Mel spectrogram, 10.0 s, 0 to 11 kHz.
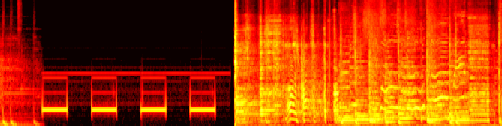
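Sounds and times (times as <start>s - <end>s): music: 0.0s - 0.9s, 4.7s - 10.0s
telephone busy tone beeps: 0.9s - 4.4s.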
